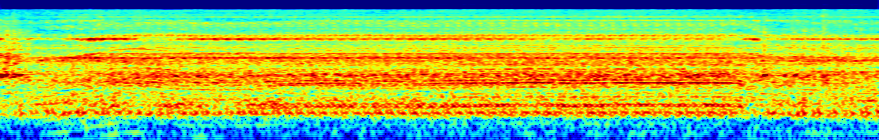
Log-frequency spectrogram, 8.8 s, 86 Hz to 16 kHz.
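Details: 2008 BMW E60 530i N53 at idle: constant dry metallic clatter from rear of engine; garage blamed the high-pressure injectors, owner not convinced; cause unconfirmed.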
